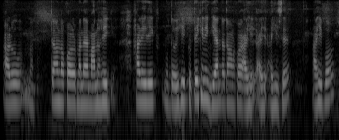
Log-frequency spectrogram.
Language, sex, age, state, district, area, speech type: Assamese, female, 60+, Assam, Udalguri, rural, spontaneous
